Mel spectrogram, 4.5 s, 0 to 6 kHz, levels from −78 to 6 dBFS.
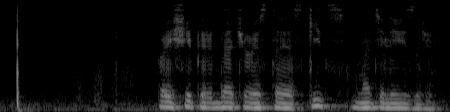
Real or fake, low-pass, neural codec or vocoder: real; 5.4 kHz; none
